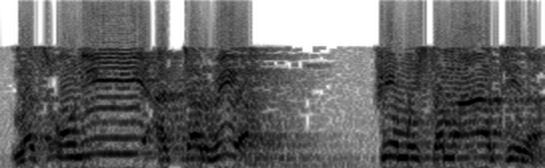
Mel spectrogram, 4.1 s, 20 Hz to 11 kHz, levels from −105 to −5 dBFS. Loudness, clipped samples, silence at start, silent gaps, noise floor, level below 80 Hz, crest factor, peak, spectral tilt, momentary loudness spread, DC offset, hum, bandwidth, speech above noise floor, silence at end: -4 LUFS; 9%; 0.1 s; none; -35 dBFS; -36 dBFS; 6 dB; 0 dBFS; -4 dB/octave; 7 LU; 0.6%; none; 11 kHz; 31 dB; 0 s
